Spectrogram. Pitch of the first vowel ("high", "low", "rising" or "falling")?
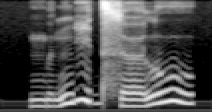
low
